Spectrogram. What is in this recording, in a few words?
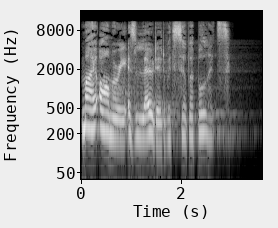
taunt directed; fenrir; Smite; artio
